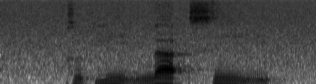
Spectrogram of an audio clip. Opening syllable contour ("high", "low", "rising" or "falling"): high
